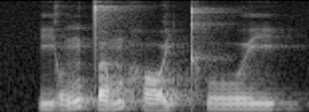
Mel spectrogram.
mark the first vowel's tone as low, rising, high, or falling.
rising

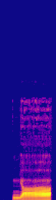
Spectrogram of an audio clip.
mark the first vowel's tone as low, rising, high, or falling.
rising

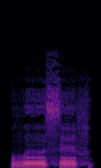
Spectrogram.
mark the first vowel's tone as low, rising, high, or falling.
high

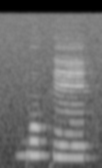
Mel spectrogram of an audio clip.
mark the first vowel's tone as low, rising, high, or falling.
high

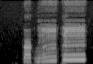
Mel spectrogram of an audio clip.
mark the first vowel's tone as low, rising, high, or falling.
low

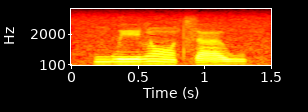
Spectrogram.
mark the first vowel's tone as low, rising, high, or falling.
high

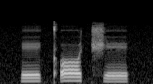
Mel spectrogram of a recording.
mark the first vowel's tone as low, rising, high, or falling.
low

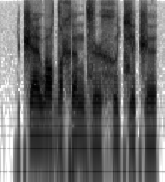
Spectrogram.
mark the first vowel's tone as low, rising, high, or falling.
high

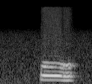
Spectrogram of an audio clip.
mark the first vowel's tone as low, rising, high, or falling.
low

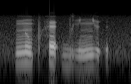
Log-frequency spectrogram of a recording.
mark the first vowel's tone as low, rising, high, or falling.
falling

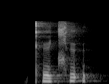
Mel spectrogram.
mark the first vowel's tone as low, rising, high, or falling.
low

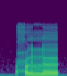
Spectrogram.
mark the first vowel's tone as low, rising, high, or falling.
rising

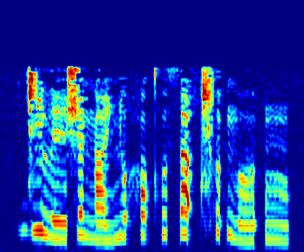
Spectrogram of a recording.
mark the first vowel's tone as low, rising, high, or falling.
falling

